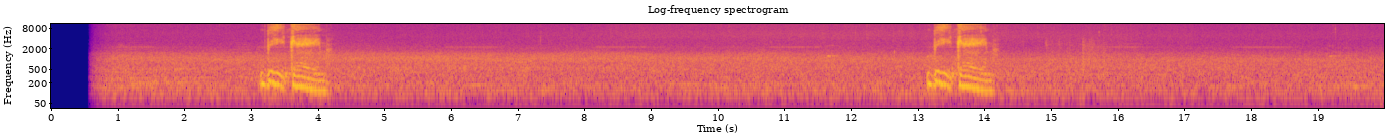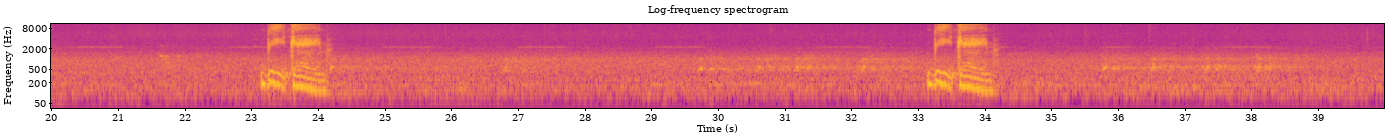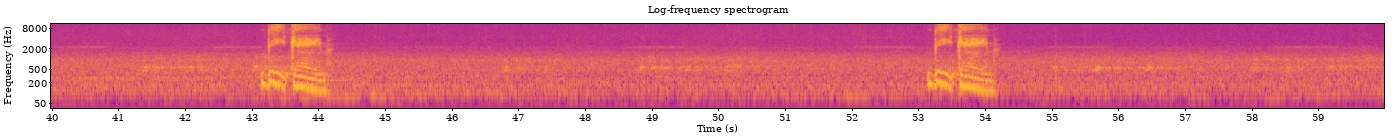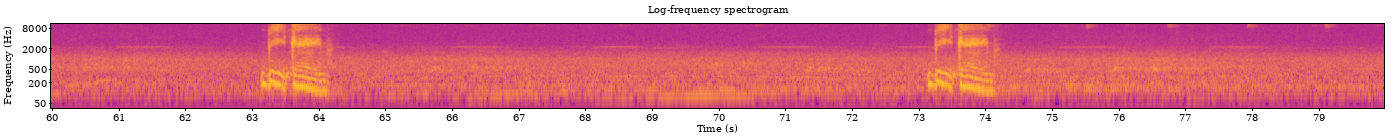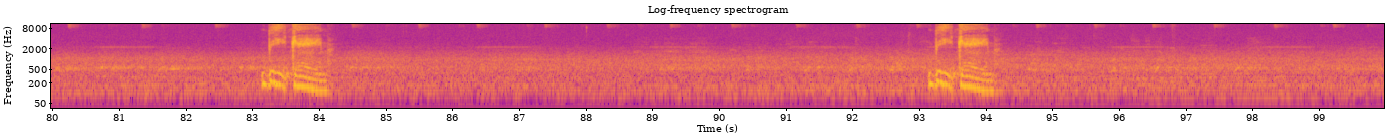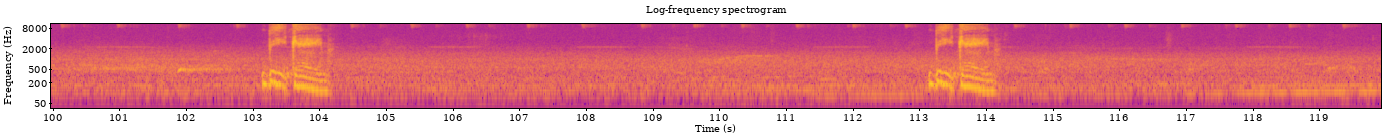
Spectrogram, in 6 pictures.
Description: City rumble wind night
Sound Effects
Atonal
chaotic
scary
urban
ambience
